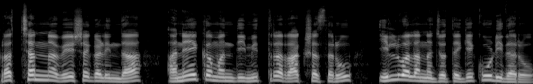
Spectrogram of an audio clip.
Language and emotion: Kannada, neutral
